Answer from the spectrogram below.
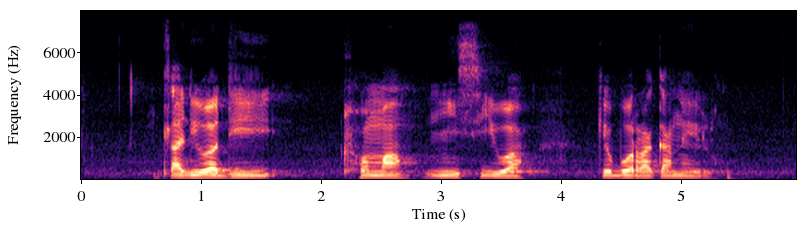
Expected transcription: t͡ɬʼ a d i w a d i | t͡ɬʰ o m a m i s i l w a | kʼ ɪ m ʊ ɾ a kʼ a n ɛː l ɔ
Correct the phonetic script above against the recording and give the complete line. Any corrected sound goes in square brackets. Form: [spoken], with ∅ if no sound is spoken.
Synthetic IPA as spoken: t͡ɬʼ a d i w a d i | t͡ɬʰ [ɔ] m a m i s i [∅] w a | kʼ ɪ [b] ʊ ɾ a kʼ a n ɛː l ɔ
